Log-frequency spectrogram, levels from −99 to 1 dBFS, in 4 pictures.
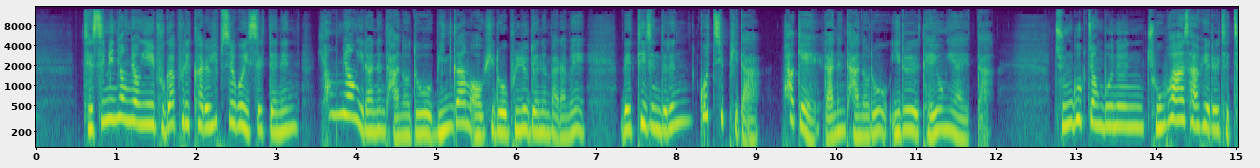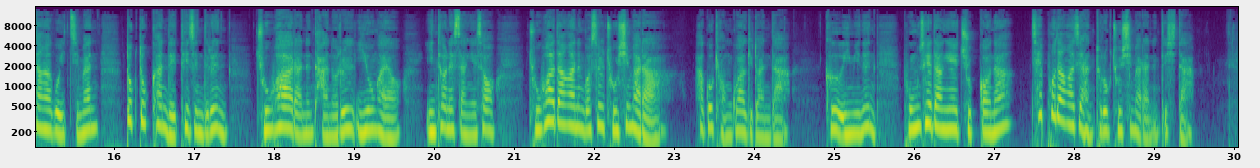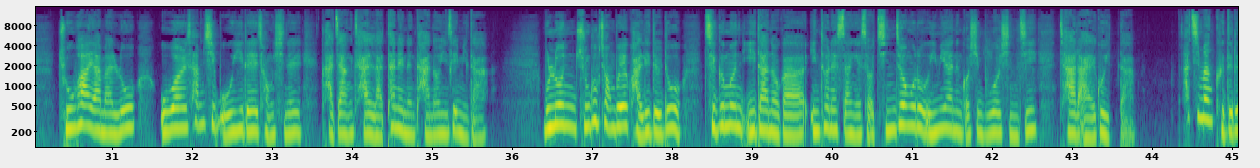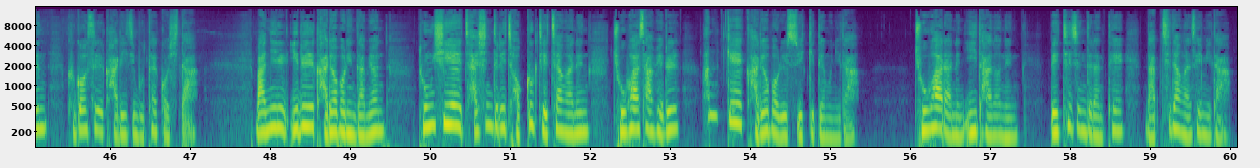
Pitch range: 185-235 Hz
